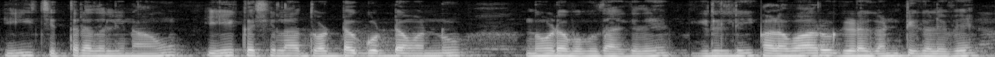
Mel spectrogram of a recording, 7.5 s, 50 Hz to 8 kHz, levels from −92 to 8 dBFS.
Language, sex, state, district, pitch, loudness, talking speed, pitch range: Kannada, male, Karnataka, Bijapur, 130 Hz, -14 LUFS, 105 wpm, 125-135 Hz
